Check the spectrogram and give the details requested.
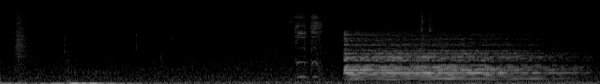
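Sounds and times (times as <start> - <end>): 
13-inch MacBook Pro startup chime: 3.4 - 5.9.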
